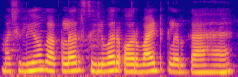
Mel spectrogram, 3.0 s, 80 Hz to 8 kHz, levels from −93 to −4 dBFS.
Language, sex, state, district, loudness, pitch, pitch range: Hindi, female, Jharkhand, Garhwa, -15 LUFS, 245 Hz, 230-255 Hz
